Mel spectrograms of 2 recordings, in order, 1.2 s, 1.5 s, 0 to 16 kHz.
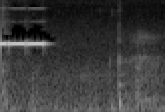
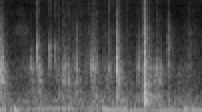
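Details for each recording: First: PS5 that had been beeping three times and not turning on, repaired for a BIOS problem: one short, high beep then a faint click, the normal single power-on beep. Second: PS5 console at power-on: three quick high beeps, then it won't turn on; typical corrupted BIOS problem, repaired.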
